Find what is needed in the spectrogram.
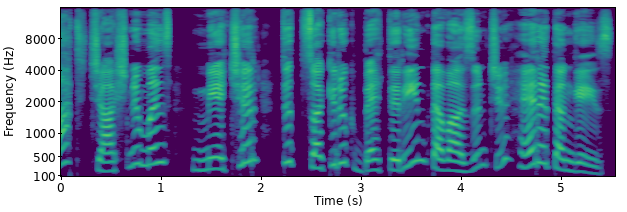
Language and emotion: Kashmiri, happy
